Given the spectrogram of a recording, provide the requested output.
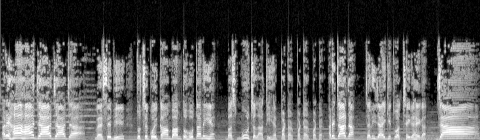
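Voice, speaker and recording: A man's voice: high voice, lively intonation, unhurried, a bit bright, soft background music. A man voicing a gullible village farmer in a cartoon story, with a bewildered, rustic and at times blustering manner. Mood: scornful. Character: gullible, simple-minded village farmer father.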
